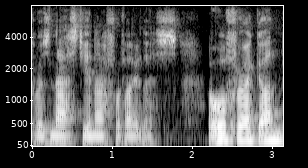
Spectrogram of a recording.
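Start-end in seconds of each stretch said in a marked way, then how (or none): 2.2-3.1 louder, wishful outburst; persistent. A narrator's reading. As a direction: keep pleading for it in frustration. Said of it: "he persisted".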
